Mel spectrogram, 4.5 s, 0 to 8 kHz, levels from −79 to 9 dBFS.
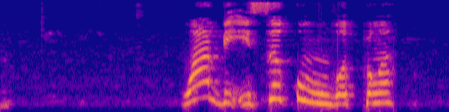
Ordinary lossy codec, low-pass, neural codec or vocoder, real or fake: AAC, 32 kbps; 7.2 kHz; none; real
